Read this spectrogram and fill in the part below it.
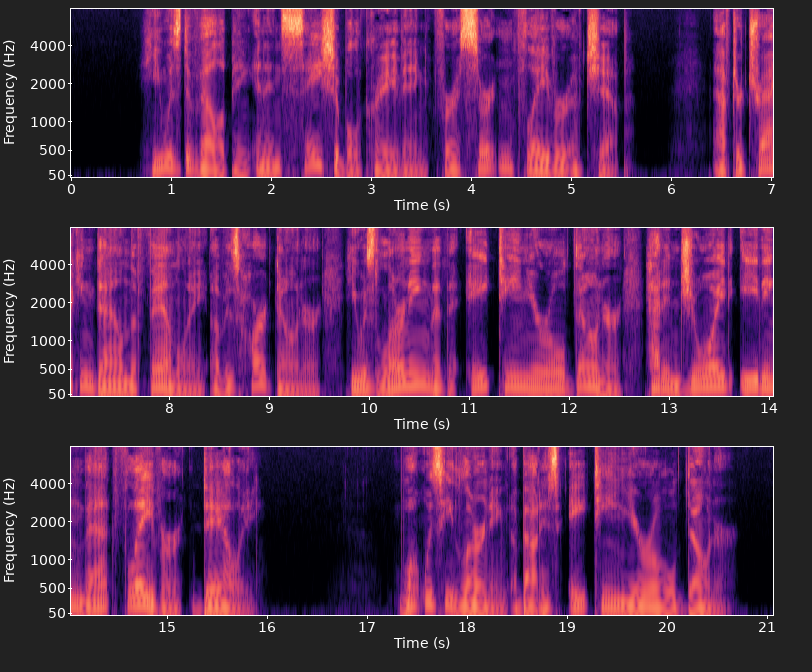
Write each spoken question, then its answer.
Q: What was he learning about his 18-year-old donor?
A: He was learning that the 18-year-old donor had enjoyed eating that flavor daily.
